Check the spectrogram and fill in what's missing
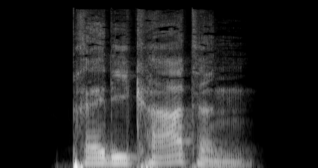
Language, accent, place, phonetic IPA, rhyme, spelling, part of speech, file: German, Germany, Berlin, [pʁɛdiˈkaːtn̩], -aːtn̩, Prädikaten, noun, De-Prädikaten.ogg
- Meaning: dative plural of Prädikat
